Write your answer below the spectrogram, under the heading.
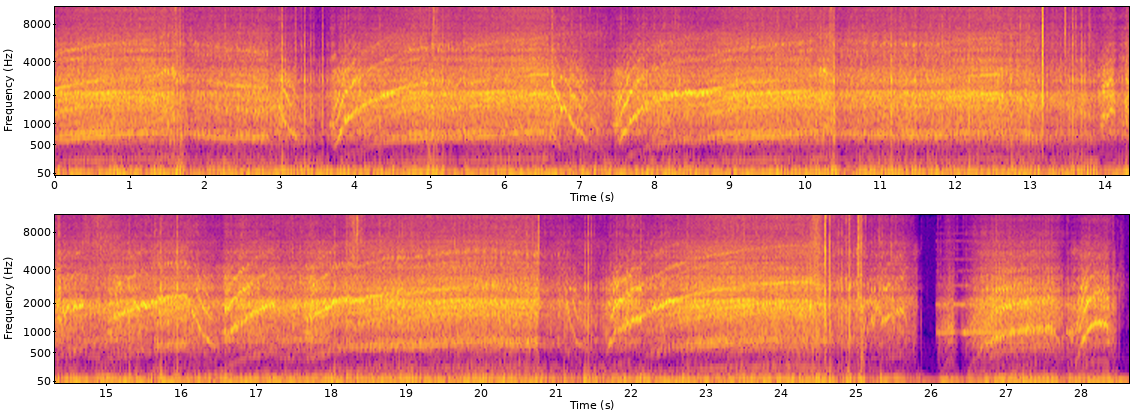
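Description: Electric RC car's motor whining, its pitch sweeping up again and again as it accelerates, over a heavy wind rumble on the car-mounted camera. The sound drops out briefly near the end.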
